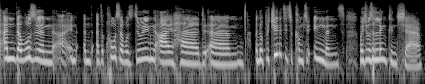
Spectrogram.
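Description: A woman's voice: sits high, no echo. A woman in her thirties from the Netherlands with a Dutch accent, earnestly sharing her faith testimony in casual conversation, with frequent fillers and restarts. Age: 30s.

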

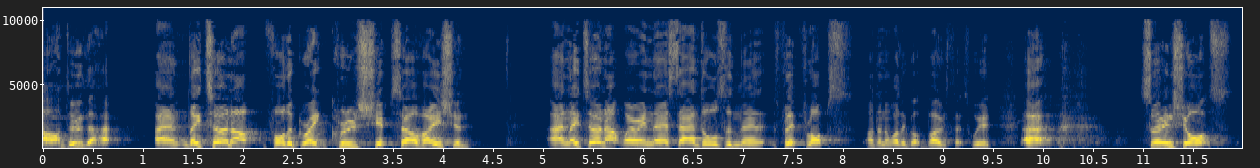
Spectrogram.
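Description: A man delivers a sermon in a church hall, his voice pitched high for a man. He talks in a conversational way and drops jokey asides to the congregation. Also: fairly bright tone. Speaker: preacher.

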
